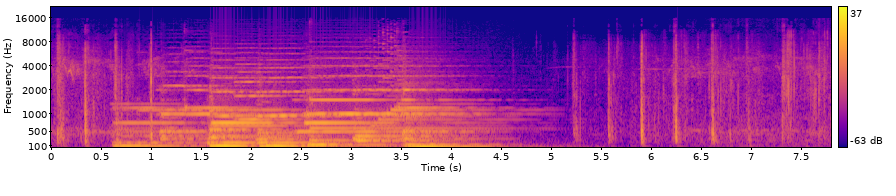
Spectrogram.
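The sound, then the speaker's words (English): A short burst of tuneful music plays, then fades into a run of light, quick footsteps: about eight soft taps in an uneven patter, heard alone as Alice hurries down the path. “And she ran down the path.”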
